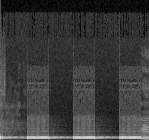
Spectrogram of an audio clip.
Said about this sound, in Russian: Снова звонок, бля, я занят.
